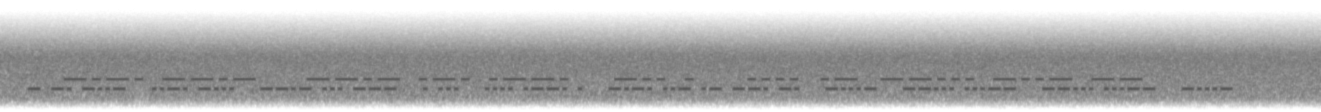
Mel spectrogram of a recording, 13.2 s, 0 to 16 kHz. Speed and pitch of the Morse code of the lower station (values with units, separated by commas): 31 wpm, 660 Hz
